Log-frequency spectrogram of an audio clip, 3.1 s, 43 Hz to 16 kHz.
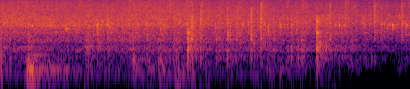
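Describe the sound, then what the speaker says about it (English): Chopped garlic and red hot pepper fry in a wok with a steady, loud hiss of hot oil. A few light clicks of a utensil sound through, and no one speaks. "and 1 teaspoon of garlic, chop up garlic, fry them up like that"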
